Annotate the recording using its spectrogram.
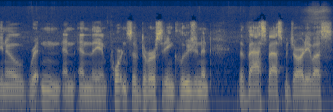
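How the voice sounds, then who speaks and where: A man with a plain, everyday voice speaks at a fairly quick pace and a fairly low pitch, with fairly even intonation. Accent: American. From United States. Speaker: podcast co-host. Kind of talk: casual chat.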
